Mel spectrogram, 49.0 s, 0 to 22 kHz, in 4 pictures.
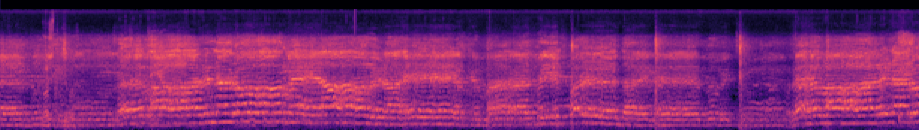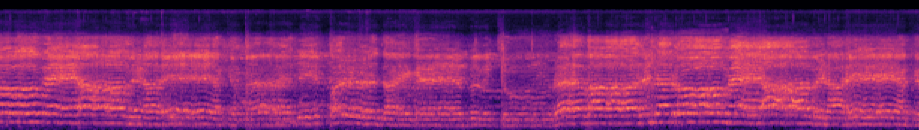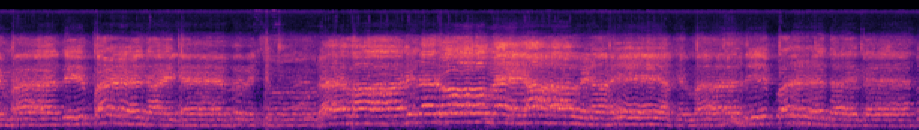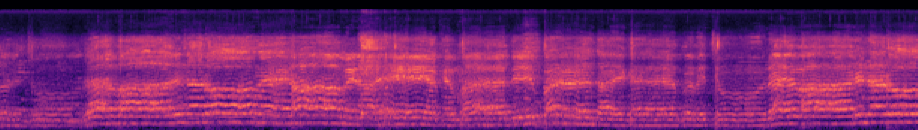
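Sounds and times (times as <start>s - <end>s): men chanting a lament: 0.0s - 49.0s.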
